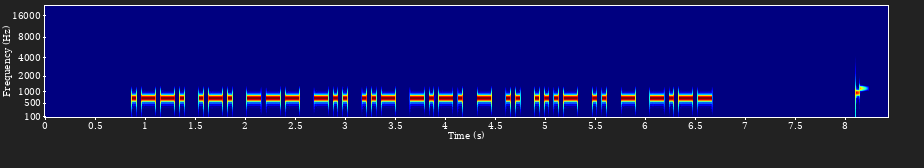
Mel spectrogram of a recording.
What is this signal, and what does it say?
Morse code, heard as a keyed tone, about 25 wpm, 700 Hz. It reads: PRODUCTIVITY
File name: Twelve Letter Words - 25wpm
